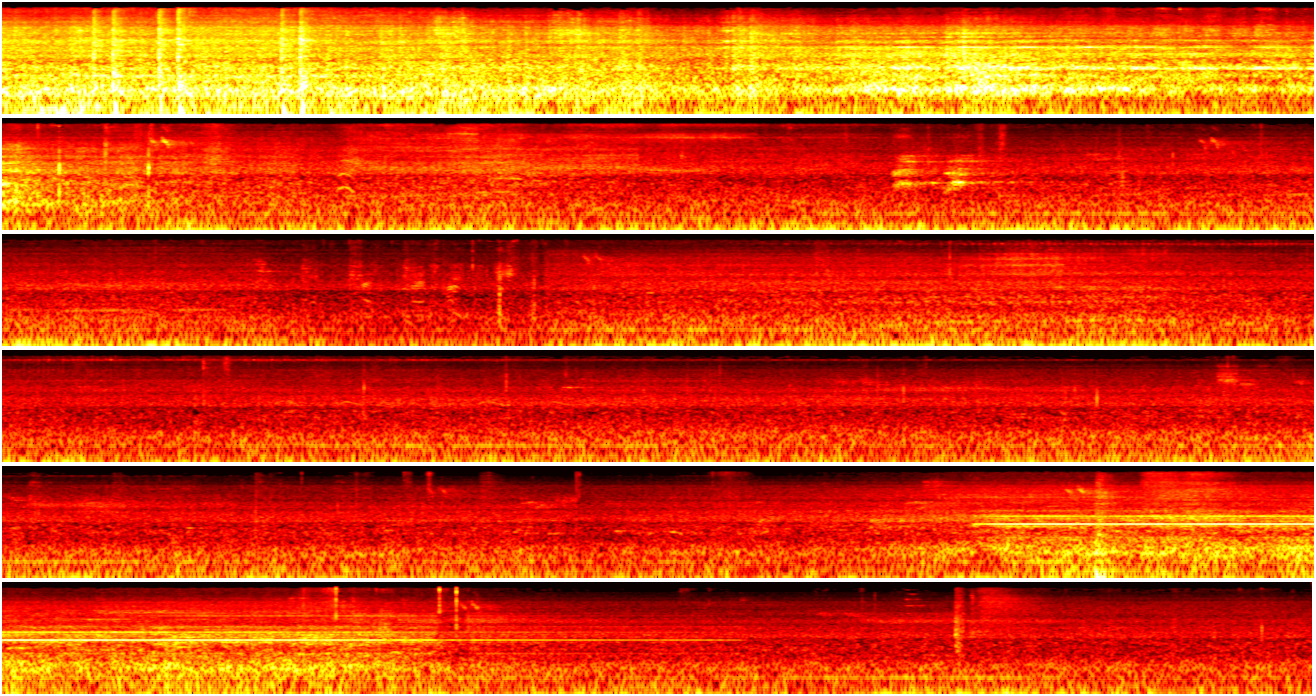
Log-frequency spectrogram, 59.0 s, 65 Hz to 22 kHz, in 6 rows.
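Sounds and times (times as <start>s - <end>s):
road traffic hum: 0.0s - 59.0s
train low rumble: 0.0s - 59.0s
steady high tone: 46.4s - 54.8s.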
